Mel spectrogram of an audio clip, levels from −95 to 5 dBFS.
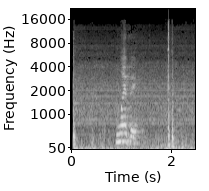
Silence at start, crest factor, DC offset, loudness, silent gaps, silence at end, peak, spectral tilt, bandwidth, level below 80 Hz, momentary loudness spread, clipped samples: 0.05 s; 16 dB; under 0.1%; -14 LUFS; none; 0 s; 0 dBFS; -5.5 dB/octave; 16 kHz; -28 dBFS; 17 LU; under 0.1%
